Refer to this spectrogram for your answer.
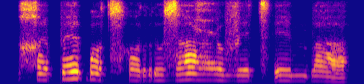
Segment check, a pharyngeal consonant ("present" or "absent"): present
